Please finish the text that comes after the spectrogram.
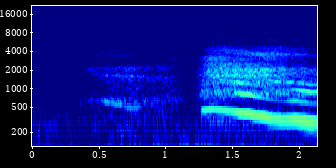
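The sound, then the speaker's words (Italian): A drawn-out breathy yawn with no talking, starting as a soft inhale that swells into a louder, tonal exhale sliding downward in pitch. “È contro l'etichetta sbagliare alla presenza di un re, te lo proibisco! Non posso farne a meno, sono molto stanco!”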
